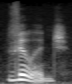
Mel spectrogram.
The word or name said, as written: Ort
